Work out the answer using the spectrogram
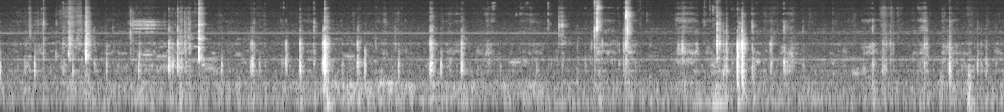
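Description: Close-up crunching as crumbly white chalk-like blocks are bitten and chewed: a string of irregular, sharp crunches and crackles, a few noticeably louder than the rest.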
